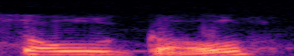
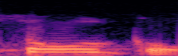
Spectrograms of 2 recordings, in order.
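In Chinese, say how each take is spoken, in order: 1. 这个名字用英文发音。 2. 这个名字用日文发音。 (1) "英文仲唔係Sogo" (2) "如果你用日文發音咪Sogo"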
